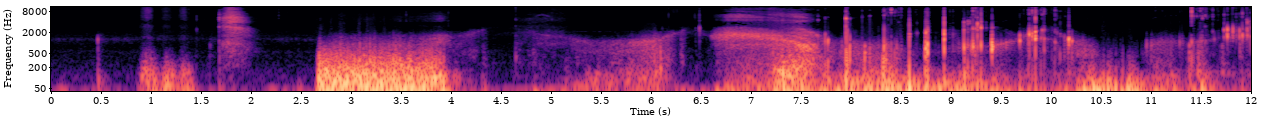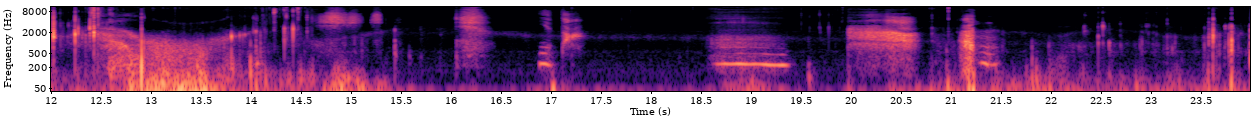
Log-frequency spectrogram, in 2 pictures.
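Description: Close, wet chewing and biting of food, with crunchy bites, smacking mouth sounds and occasional breaths. Loudness rises and falls in uneven bursts, with brief quiet gaps between mouthfuls.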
